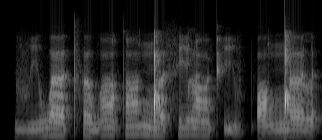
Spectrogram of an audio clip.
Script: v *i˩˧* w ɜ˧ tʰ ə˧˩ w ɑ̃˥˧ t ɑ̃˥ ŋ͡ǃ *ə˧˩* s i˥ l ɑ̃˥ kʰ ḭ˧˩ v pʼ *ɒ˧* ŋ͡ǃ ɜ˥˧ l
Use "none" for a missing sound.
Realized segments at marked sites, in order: i˩˧, ə˧˩, ɒ˧

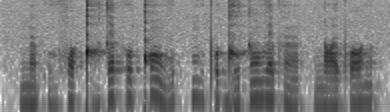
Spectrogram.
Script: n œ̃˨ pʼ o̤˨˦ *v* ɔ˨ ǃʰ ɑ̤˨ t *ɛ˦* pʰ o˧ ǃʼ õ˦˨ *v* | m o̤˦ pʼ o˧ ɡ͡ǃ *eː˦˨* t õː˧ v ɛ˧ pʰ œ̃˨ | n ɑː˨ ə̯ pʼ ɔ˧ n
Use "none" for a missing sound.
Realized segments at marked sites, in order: f, ɛ˦, v, eː˨

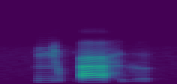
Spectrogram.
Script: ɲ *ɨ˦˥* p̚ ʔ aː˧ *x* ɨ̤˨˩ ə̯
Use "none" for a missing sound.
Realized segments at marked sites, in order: ə˦˥, h

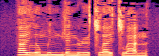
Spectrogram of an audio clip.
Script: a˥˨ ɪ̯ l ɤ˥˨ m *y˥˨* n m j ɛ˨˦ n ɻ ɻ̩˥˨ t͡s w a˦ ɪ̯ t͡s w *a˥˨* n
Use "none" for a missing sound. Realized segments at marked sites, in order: i˥˨, a̰˨˩

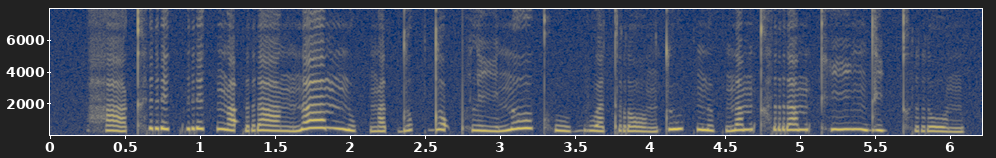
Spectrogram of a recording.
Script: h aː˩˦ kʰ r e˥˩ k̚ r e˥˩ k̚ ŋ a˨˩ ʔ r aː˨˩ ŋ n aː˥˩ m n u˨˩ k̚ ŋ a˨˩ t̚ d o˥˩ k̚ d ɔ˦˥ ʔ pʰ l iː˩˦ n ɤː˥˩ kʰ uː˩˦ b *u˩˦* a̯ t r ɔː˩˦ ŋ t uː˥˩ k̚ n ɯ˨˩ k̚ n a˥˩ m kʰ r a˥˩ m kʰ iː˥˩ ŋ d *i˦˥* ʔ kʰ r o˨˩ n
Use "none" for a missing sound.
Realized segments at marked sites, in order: u˩˦, i˦˥

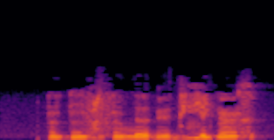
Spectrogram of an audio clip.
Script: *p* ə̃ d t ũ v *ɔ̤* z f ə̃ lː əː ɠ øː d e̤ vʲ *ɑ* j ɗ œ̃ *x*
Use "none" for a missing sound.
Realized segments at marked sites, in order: p, ɑ̤, ɑ, x

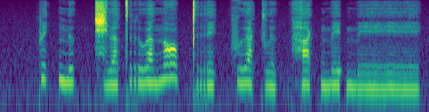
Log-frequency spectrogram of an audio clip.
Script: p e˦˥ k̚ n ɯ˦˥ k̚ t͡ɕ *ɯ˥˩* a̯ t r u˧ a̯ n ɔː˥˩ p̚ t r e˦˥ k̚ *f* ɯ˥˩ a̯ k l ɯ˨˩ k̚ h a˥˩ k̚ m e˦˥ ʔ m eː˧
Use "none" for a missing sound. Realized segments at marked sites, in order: ɯ˧, f

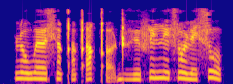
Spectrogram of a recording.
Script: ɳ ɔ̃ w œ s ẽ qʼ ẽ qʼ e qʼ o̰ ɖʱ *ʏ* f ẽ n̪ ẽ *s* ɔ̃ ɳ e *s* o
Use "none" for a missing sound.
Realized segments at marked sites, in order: ʏ, s, s

